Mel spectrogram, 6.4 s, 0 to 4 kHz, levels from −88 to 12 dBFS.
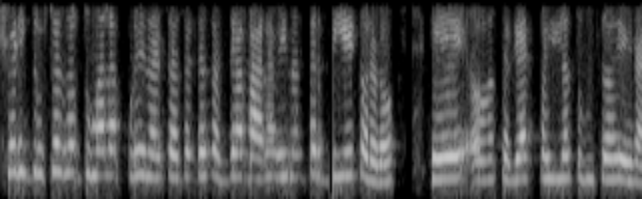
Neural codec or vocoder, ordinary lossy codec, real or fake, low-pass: none; none; real; 3.6 kHz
